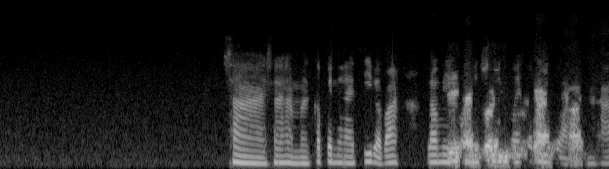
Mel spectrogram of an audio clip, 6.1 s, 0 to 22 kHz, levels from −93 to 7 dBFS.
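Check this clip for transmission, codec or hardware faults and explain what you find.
Two related faults appear near the end of the speech.

From 4.47 to 6.0 s, the other side's voice leaking through is heard at about 5 dB above the talker, likely residual echo the canceller missed. On a spectrogram it shows as a second, unrelated harmonic pattern overlapping the talker's.

Speech suppressed in double talk occurs at 4.59–5.34, 5.55–5.63 and 5.82–5.96 s. The talker dips by about 10–15 dB, likely because the canceller ducked everything during overlap. The waveform shows sudden envelope notches.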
